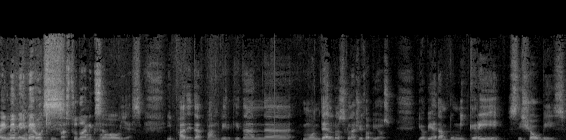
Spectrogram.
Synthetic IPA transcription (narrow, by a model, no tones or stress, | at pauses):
imemimeɾucːipɐst̪ut̪onɐniksɐojḛsipʰɐt̪it̪ɐpɐ̰nviɾit̪ɐnmond̪elːosflɐʃuθopio̰s | iopiɐit̪ɐmpumikɾist̪isoubḭs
